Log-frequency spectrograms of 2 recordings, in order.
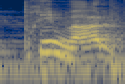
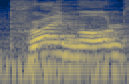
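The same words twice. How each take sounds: First: The word is pronounced the French way. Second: The word is pronounced the English way.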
